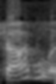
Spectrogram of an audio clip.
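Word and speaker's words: Schauffele: Xander, is it Shoffley? – Shoffley? – Yeah, help me out here, because when I'm bragging, I got to get the name right. – Xander Shoffley, that's a good pick.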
